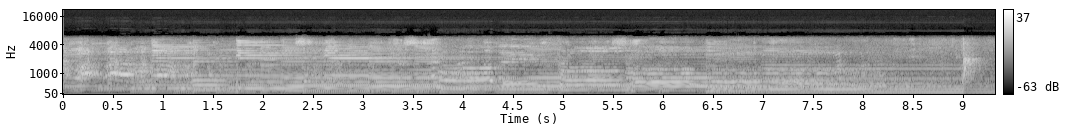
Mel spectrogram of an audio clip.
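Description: Acoustic guitar and male voices singing a slow song in long held notes, with a chord change about six and a half seconds in and the music stopping about nine seconds in.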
